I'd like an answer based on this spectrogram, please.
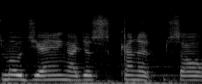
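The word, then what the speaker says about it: Mojang: if it is sorry Mo Yang I I know it's probably pronounced Mo Jang I just kind of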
